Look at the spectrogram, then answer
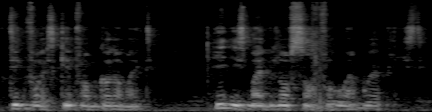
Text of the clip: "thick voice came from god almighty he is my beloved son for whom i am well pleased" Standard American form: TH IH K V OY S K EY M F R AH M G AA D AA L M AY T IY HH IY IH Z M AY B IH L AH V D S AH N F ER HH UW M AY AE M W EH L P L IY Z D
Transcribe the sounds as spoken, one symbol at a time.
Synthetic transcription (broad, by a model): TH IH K V OY S K EY M F R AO M G AA D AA M AY T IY HH IY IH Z M AY B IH L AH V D S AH N F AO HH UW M AY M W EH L P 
